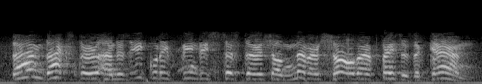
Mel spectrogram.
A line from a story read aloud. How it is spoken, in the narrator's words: Tom cried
